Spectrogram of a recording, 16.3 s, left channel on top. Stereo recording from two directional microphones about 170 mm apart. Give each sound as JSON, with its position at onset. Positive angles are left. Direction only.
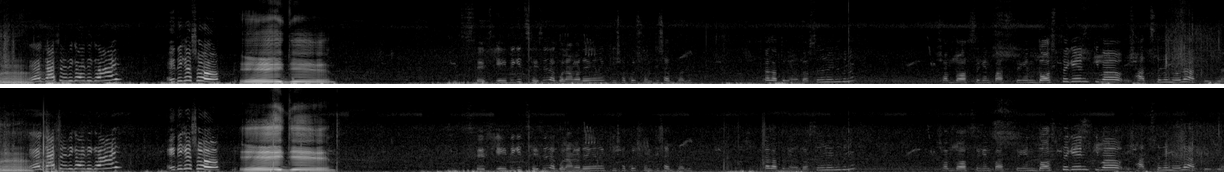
{"t": 0.0, "sound": "dog", "side_deg": -5}
{"t": 0.6, "sound": "a sound", "side_deg": 5}
{"t": 2.4, "sound": "speech", "side_deg": -15}
{"t": 3.2, "sound": "speech", "side_deg": 5}
{"t": 6.3, "sound": "speech", "side_deg": 15}
{"t": 8.9, "sound": "speech", "side_deg": 20}
{"t": 10.2, "sound": "speech", "side_deg": 15}
{"t": 12.8, "sound": "speech", "side_deg": 20}
{"t": 15.5, "sound": "speech", "side_deg": -10}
